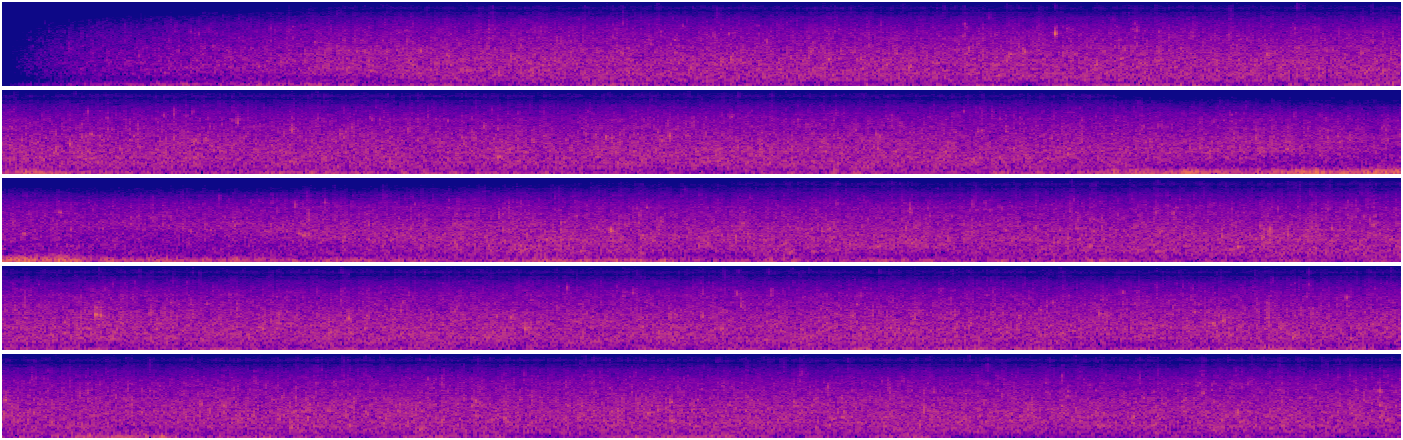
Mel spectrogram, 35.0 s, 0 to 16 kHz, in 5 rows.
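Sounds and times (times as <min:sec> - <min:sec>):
river babbling over stones: 0:15.1 - 0:34.9.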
